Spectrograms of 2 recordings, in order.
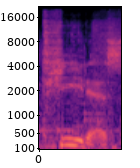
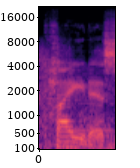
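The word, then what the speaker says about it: Tidus: Final Fantasy 10 or no, it was uh Kingdom Hearts where they officially declared that Titus's name was it was it's pronounced Tetus, not Titus.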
